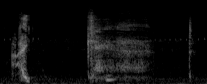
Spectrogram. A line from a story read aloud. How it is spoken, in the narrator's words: whispered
